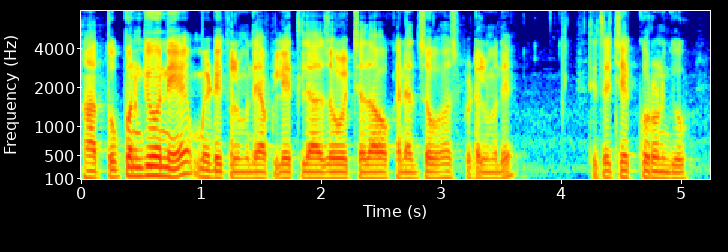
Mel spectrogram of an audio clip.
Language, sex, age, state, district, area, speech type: Marathi, male, 30-45, Maharashtra, Osmanabad, rural, spontaneous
